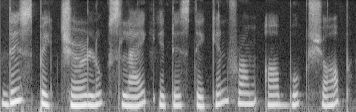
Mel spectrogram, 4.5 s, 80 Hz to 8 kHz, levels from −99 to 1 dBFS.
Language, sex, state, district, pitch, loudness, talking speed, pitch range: English, female, Assam, Kamrup Metropolitan, 215 Hz, -16 LUFS, 150 wpm, 205-240 Hz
